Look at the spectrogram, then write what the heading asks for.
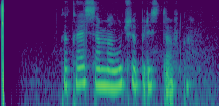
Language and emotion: Russian, neutral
